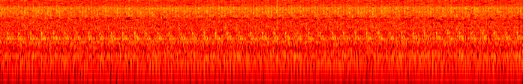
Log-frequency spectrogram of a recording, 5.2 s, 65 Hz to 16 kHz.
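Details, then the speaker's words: 2012 Hyundai Accent petrol/CNG, after new tappets fitted for a loud engine noise: even, steady, smooth idle with no top-end tapping, now almost soundless; normal idle after repair. "अब बहुत सुरीली आवाज है इसकी और अभी चलने के बाद में देख रहे हो बिल्कुल एकदम साउंडलेस हो गई है ना"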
